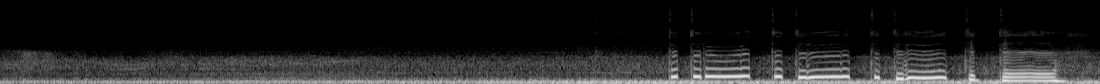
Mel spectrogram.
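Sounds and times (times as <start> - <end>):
motorcycle engine running: 3.7 - 11.0.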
